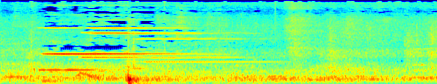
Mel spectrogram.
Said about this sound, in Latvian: Līdz ar to lūdzu zvanu.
